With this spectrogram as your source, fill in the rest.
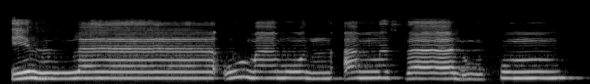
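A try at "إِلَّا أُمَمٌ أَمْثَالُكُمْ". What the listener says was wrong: Bu, tambahin sedikit tawasud pada mim. Nah, ini soalnya udah bagus. Illa umamun amsalukum.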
